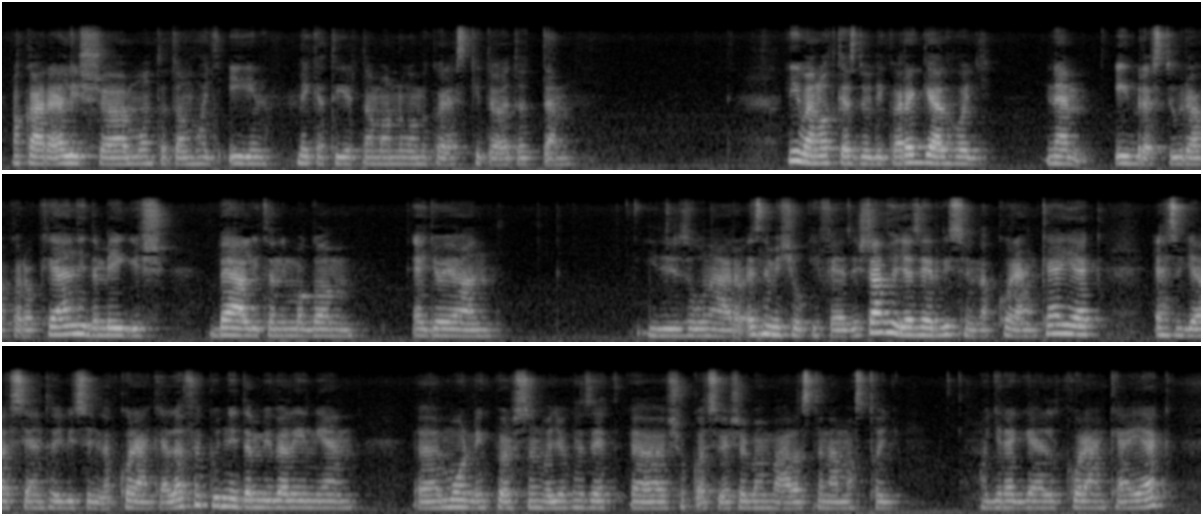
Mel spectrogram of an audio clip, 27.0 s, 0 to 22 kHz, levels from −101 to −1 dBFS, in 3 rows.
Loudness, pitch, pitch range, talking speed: -40 LUFS, 155 Hz, 150-165 Hz, 145 wpm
